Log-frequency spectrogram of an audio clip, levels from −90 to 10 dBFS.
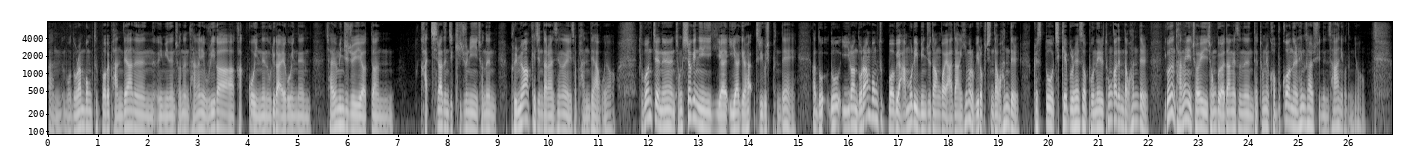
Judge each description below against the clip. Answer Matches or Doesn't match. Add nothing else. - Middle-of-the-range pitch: Doesn't match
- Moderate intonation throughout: Matches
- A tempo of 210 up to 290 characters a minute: Doesn't match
